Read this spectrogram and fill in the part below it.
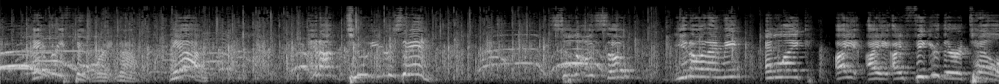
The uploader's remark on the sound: LIVE SHOW RECORDING. My first ever live show!!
